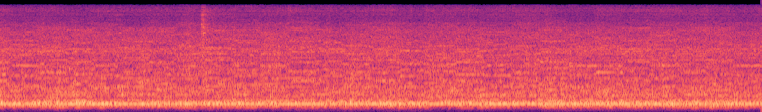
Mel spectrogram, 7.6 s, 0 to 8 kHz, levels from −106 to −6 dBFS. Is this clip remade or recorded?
remade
